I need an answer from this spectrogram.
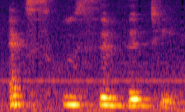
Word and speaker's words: exclusivity: This exclusivity or separation, exclusivity. If you say it fast, you miss an extra syllable in there.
